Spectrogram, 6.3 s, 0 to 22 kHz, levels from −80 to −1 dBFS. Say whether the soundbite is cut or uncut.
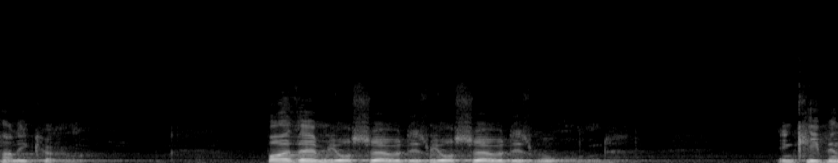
cut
